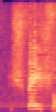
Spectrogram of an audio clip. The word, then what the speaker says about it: Spätzle: People say spätzle. Spätzle. They say spätzle, and it drives me So bad. say it the correct way. Spätzle. Spätzle? Spätzle. Spätzle. It's L-E, not E-L.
